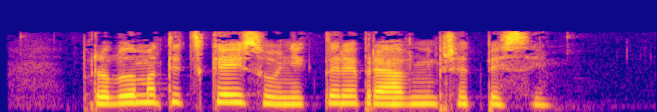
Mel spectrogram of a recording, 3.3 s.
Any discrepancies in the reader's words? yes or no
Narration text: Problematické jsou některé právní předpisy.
no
